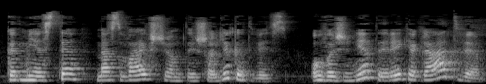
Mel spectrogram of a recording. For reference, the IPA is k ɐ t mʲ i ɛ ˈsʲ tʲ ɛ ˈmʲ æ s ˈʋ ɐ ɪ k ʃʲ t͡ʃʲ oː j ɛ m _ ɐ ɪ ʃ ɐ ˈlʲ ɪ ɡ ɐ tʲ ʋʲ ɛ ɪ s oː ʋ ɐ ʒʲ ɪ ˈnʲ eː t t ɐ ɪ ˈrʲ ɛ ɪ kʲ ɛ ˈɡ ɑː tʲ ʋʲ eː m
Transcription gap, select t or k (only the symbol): t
